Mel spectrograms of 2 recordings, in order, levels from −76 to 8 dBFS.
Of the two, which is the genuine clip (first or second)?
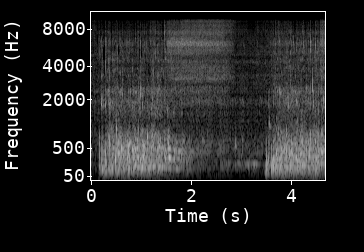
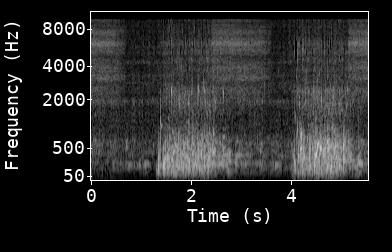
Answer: second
